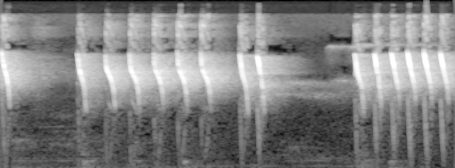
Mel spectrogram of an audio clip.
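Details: Vigorous ciblek (Bar-winged prinia) in 'tembakan' burst style, used as a tutor song: three bursts of sharp, descending whistled notes separated by short silences, the last burst quick and evenly spaced.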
